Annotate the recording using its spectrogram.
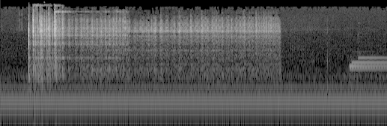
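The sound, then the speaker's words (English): Four coins (a quarter, a dime, a nickel and a penny) are set down and clatter onto a hard tabletop, a quick burst of bright metallic clinks followed by a lingering ringing shimmer that slowly fades, clear with no one speaking. “They're coins. The big one is a quarter. And this little one is a dime. And this one's a nickel.”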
